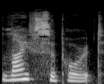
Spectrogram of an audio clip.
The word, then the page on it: life-support: British English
